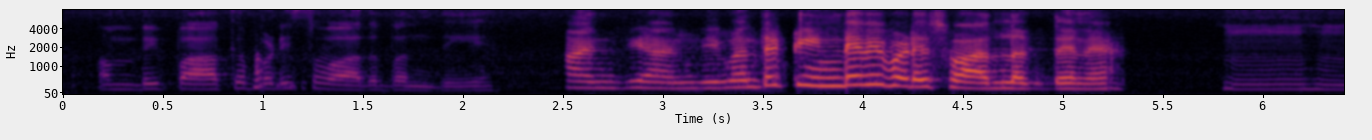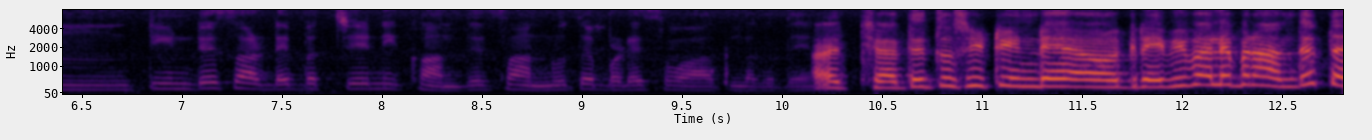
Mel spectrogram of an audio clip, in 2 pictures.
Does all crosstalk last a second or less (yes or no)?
yes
